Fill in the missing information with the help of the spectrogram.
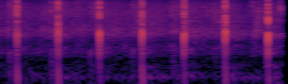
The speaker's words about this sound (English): Let's give him one more round of applause this morning to celebrate his goodness among us.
